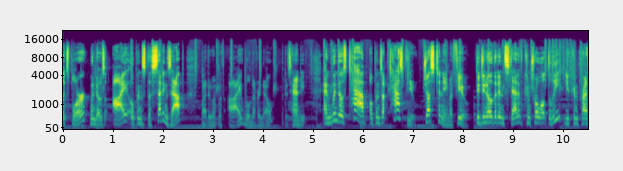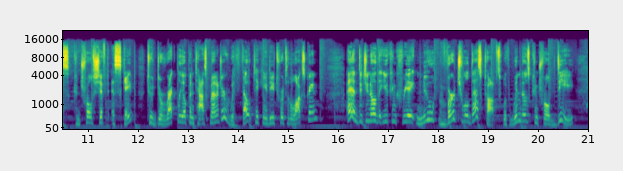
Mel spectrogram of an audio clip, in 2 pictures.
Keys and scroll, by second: 0.5 super+i, 5.1 super+Tab, 11.6 ctrl+shift+Escape.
